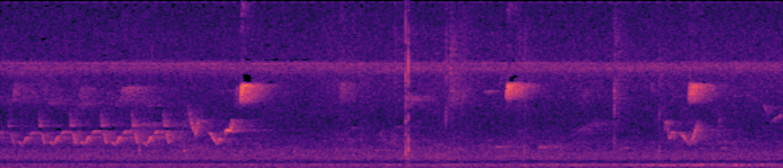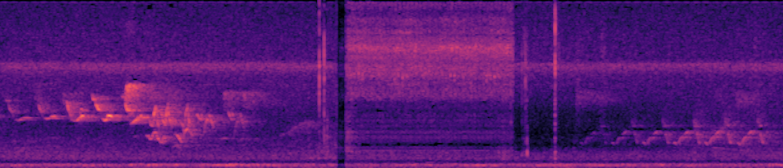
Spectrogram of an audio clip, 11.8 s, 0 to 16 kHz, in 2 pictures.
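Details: Yellow-rumped Warbler singing loose, sweet trills of quick high notes, one phrase dropping in pitch, in Macon, Georgia, on April 16, 2016; Northern Cardinal, Red-eyed Vireo and Carolina Wren also heard, over a steady low rumble.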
